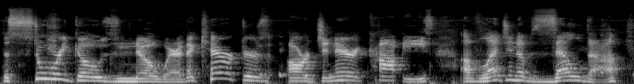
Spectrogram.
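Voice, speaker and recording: A film reviewer performs a comedic puppet show review with a very lively, swinging pitch. The delivery is crude and mock-exasperated, tipping into rants. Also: measured pace.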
